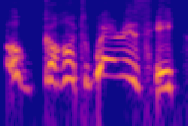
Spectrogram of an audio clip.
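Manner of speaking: high, loud panicked cry; strangled cry. A narrator's reading. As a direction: cry out in sudden dread. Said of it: "A strangled cry escaped her".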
